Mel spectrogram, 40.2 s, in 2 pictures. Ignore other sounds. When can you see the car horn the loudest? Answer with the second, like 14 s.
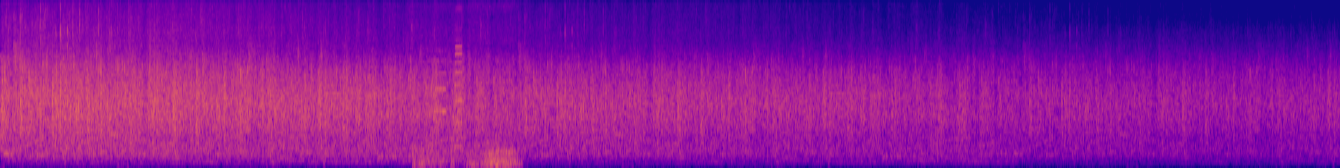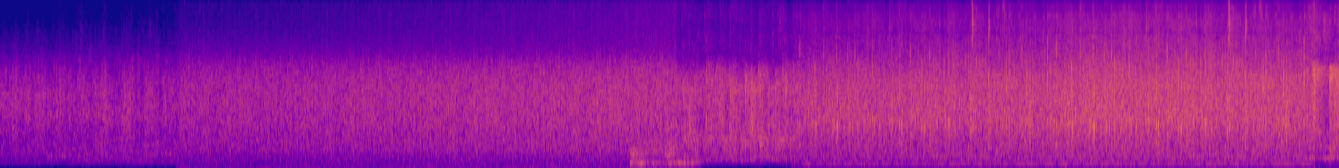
7 s.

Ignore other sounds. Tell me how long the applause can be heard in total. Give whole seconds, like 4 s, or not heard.
40 s.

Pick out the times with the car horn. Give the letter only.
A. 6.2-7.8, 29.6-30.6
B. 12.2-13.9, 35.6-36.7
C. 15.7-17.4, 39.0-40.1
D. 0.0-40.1
A.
